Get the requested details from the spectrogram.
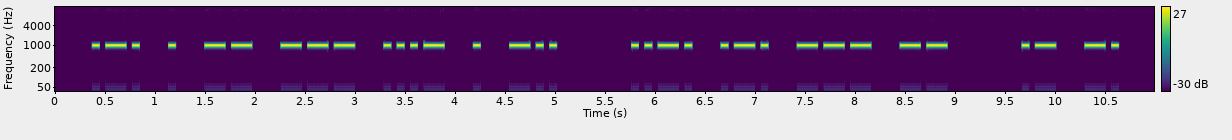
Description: Morse code, heard as a keyed tone, about 18 wpm, spaced as for 15 wpm, 1000 Hz. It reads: REMOVED FROM AN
